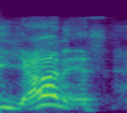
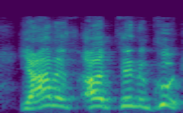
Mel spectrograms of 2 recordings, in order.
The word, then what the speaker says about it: Giannis: So in an instance where Jana's name gets brought up, let's say instead of saying, "Oh yeah, Giannis, Jiannis," he couldn't even pronounce his name right, but he says Jiannis Antenna, and then he starts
